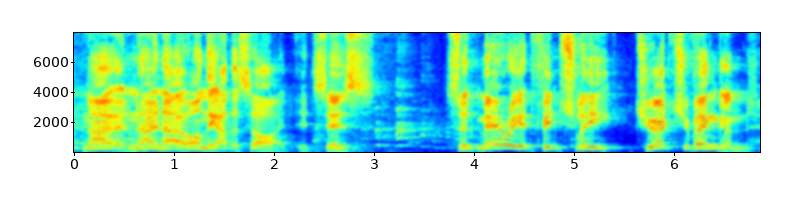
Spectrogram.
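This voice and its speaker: Excitable investigator hero, radio comedy. Pompous declaiming, very animated, unhurried. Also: male voice, a little high, exaggerated voice. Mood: alarmed. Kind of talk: Goon Show style radio comedy acting. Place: live stage performance in a hall.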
